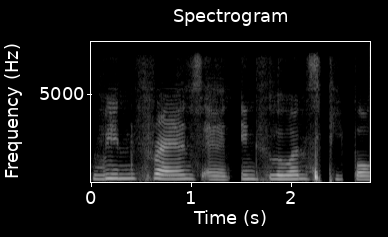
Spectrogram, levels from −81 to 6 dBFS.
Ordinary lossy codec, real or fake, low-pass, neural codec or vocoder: none; fake; 7.2 kHz; codec, 32 kHz, 1.9 kbps, SNAC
